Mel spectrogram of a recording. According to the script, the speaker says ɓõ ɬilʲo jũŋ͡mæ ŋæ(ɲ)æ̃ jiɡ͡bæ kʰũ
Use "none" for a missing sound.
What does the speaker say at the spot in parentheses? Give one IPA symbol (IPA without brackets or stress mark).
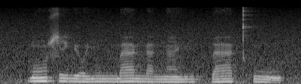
ŋ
